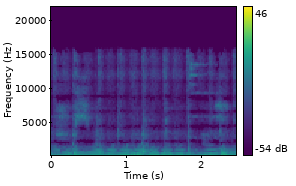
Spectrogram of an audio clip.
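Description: Live band music: a long held note over chords, with hand percussion struck in time.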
